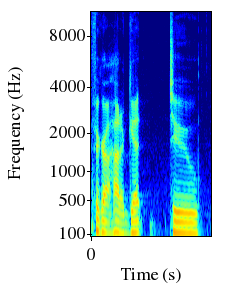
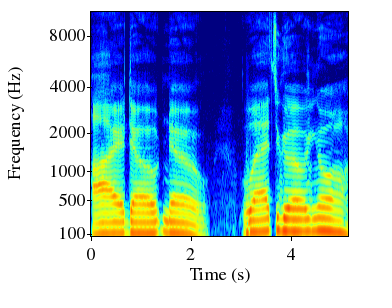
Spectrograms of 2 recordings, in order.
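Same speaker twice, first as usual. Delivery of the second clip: loud, very slow, exaggerated fake drunken drawl; 7 dB louder than usual. Showing how your own voice sounds with an echo: mock drunk voice. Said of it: "sounds like a drunk version of you".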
